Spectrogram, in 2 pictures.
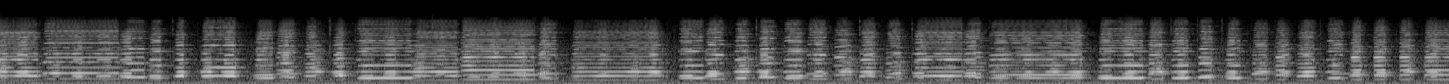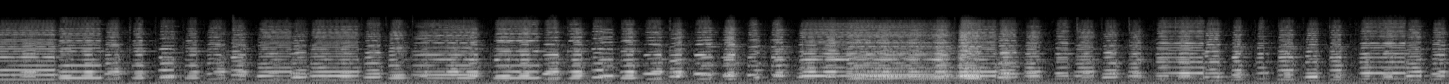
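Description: Chromatic button accordion playing a country-style tune: a melody over a steadily pulsing accompaniment.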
